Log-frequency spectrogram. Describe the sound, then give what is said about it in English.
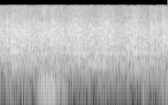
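An audience claps hands in praise during a church service: dense, steady applause from many people, loud and continuous for the whole stretch with no talk over it. “Come on, let's give the Lord a hand clap of praise right now.”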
